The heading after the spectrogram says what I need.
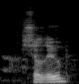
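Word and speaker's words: Shalhoub: Shaloo.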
